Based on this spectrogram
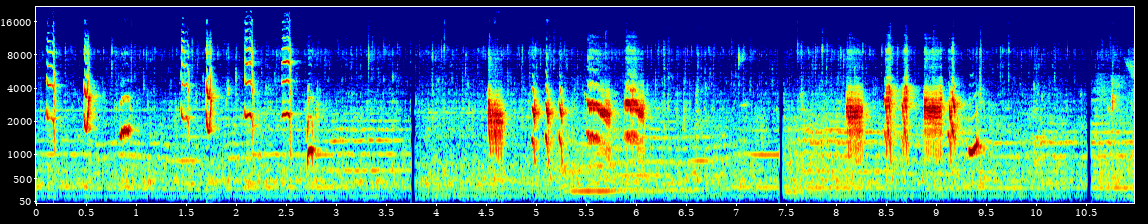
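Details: Chestnut-rumped babbler from Sumatra, a songbird prized by bird keepers, delivering a unique forest-style song of sharp clipped notes in loose bursts, with short pure whistles and chattering phrases separated by brief pauses.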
